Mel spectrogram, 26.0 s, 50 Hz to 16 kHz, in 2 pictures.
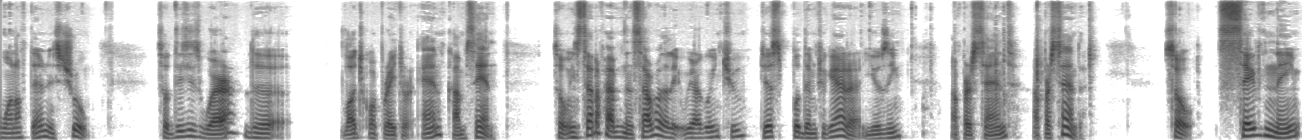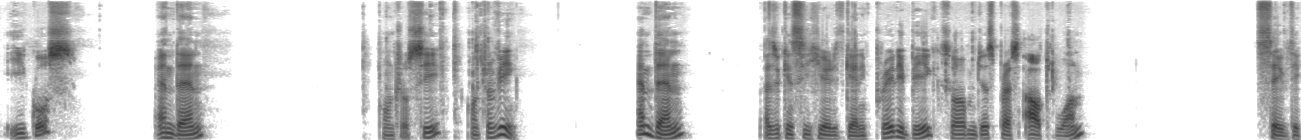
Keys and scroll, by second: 16.5 ctrl+c, 17.6 ctrl+v, 22.3 alt+1.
